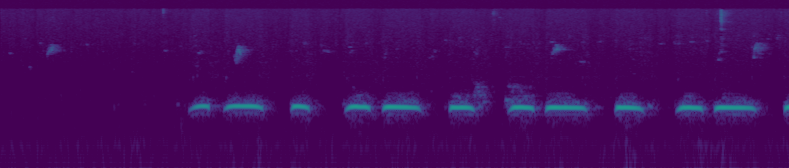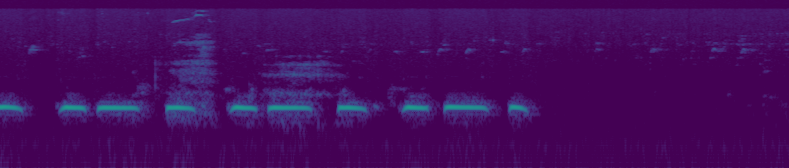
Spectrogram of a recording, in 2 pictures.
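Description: A bird calling: a long run of short, low hoots on one steady pitch, about two a second, starting about two seconds in and stopping a couple of seconds before the end.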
